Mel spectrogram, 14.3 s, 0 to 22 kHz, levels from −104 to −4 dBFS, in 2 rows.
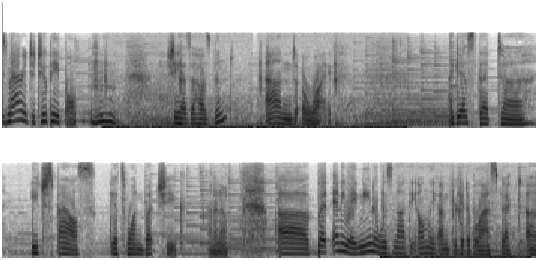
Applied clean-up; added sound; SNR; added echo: none; Tick-tock; 0 dB; none.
